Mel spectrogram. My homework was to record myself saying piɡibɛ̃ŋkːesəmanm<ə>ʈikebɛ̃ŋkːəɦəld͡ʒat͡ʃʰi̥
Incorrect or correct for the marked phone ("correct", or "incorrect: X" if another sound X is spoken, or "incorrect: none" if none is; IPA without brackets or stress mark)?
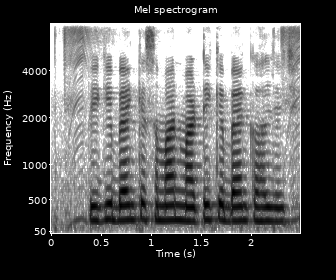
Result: incorrect: a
